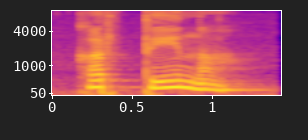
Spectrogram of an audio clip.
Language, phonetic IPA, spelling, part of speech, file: Ukrainian, [kɐrˈtɪnɐ], картина, noun, Uk-картина.ogg
- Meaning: 1. picture (representation of visible reality produced by drawing, etc.) 2. painting, canvas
